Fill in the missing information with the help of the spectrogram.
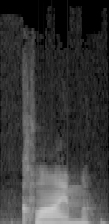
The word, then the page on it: clime: American English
